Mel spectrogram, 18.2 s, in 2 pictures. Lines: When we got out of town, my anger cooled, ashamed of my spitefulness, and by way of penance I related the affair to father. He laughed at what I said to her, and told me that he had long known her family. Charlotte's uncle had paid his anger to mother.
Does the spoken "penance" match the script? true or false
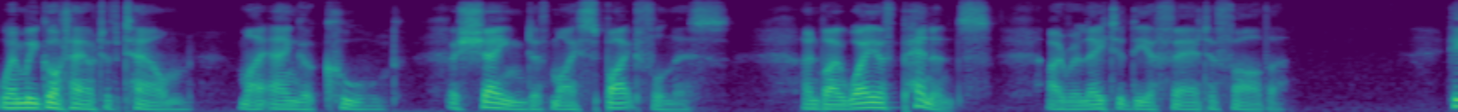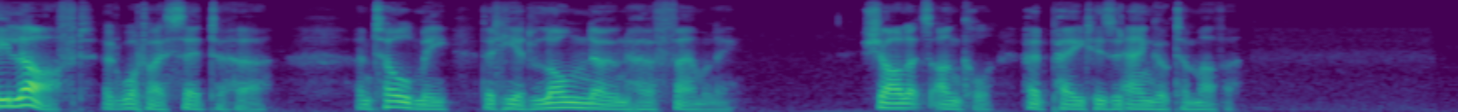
true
